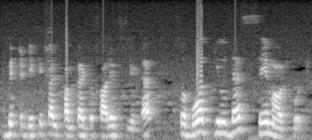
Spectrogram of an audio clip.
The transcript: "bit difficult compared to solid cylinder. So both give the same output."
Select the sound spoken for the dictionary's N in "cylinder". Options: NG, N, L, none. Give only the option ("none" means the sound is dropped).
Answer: none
